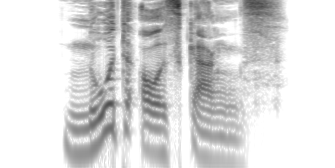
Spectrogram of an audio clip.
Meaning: genitive singular of Notausgang
- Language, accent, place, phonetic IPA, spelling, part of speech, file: German, Germany, Berlin, [ˈnoːtʔaʊ̯sˌɡaŋs], Notausgangs, noun, De-Notausgangs.ogg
